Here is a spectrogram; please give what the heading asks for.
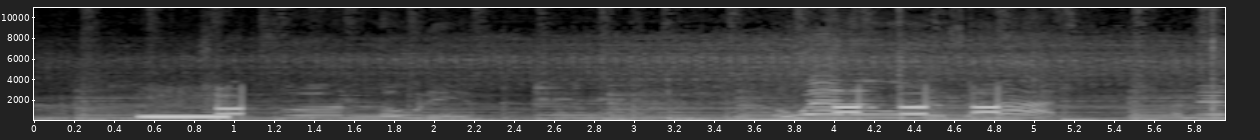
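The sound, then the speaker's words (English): Telephone dialing tones: one sustained tone near the start, then three short, higher beeps in quick succession later, heard clearly over a busy background of other sound. “Dial your carefully. Dial like the wind. Here's her number. And dial again.”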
